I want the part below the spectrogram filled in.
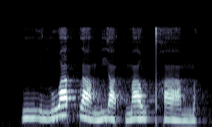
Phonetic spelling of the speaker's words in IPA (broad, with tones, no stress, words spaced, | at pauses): ŋi˩˦nwa˥˩t̚la˩˦m ja˨˩t̚ma˧wpʰa˨˩m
